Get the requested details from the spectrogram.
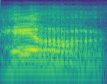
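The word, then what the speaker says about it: Herr: termina en er Sí en alemán estándar es uno lo diría que como con una a sino no pronuncia la r no dice el Señor Jones los suizos sí que pronuncian eso ellos dicen here así her Jones eso sería un suizo hablando Así es claramente y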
